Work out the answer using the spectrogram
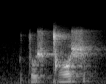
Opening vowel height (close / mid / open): mid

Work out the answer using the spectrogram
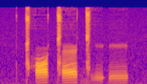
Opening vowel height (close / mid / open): open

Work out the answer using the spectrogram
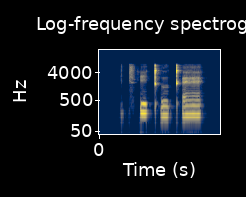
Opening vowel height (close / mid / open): close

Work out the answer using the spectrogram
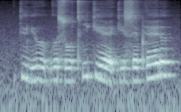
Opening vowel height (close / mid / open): close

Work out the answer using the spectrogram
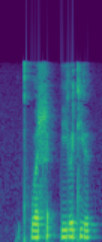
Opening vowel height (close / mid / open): open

